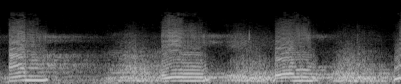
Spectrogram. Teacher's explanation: ام ان ام میم کو شد کے ساتھ. اب شد آ گیا تو غنہ بھی بن گیا.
